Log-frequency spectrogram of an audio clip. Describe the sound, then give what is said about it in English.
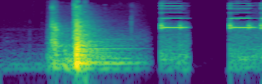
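A microwave oven door clunks shut with a short rattle, followed by two steady electronic beeps, each lasting about a quarter second, with a pause between them; clear, no talking. “Thank goodness for the trusty microwave oven, the saviour of leftover takeaways.”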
